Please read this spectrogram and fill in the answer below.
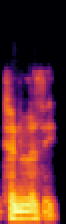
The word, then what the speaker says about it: Thin Lizzy: You know, the Irish pronunciation of thin is tin, where you say Tin Lizzy.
